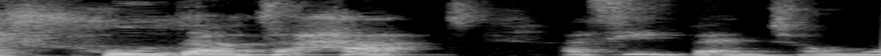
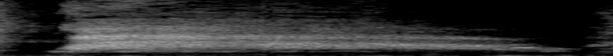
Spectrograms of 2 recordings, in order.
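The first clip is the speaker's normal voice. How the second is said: whisper; 11 dB quieter than usual. Acted. Granny's amazement inside shop.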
